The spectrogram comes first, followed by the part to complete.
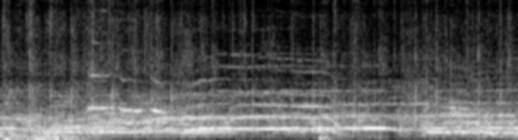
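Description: Audience applauding and cheering, with long held whoops over the clapping.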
